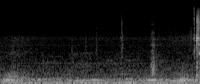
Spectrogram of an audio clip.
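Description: A faint click or two as the tablet is tilted on the dock's ball-joint arm, over a steady low room hum.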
